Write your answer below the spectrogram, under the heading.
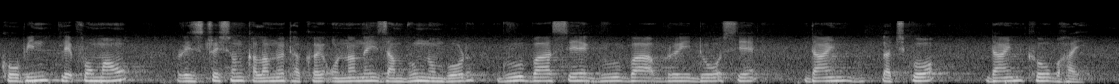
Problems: constant background noise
